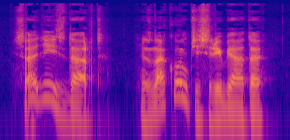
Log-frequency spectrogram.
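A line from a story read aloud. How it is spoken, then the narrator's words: Cheerful. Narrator (Russian): Торвин весело сказал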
